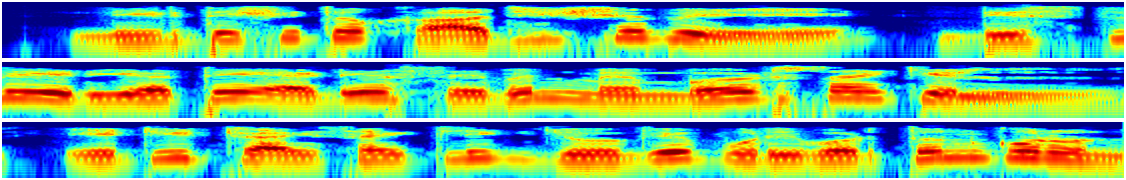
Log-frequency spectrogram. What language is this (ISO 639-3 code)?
ben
